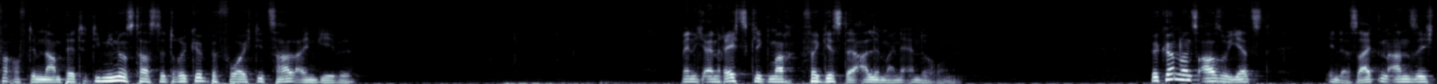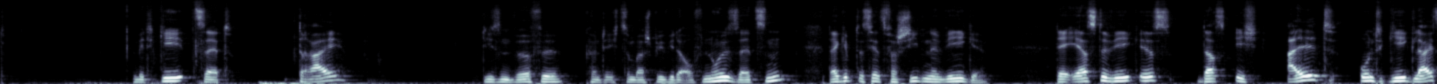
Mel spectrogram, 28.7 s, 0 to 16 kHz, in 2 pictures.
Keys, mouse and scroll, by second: 7.7 right click, 9.0 middle click, 11.1 click, 11.7 middle click, 12.9 KP_3, 13.9-14.7 scroll up 3, 15.9 g, 19.1 click.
